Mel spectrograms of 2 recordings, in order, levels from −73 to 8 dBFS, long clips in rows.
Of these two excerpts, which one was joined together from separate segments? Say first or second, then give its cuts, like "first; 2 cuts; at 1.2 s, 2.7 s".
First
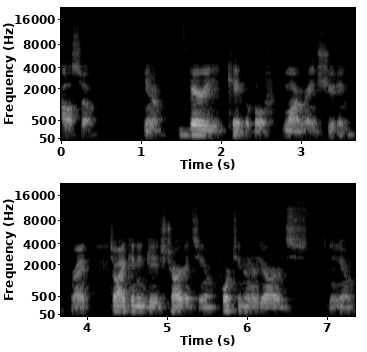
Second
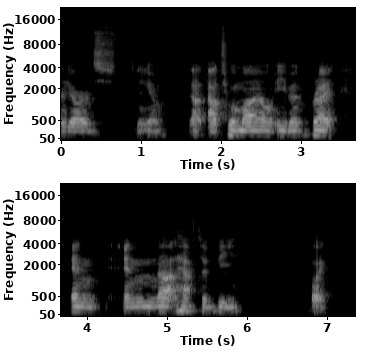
first; 1 cut; at 4.2 s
